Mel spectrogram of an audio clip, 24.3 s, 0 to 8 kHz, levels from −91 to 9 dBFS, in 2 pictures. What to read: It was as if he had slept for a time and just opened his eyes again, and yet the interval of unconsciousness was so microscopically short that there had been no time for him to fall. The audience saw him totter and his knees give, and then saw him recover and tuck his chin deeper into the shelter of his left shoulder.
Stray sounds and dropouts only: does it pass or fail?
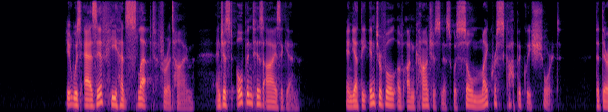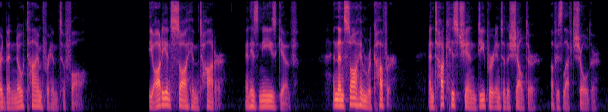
pass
